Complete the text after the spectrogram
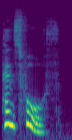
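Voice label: "henceforth", British English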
